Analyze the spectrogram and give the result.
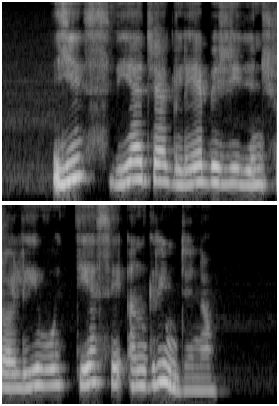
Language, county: Lithuanian, Šiauliai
